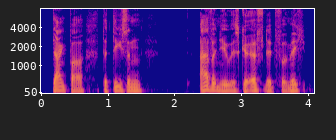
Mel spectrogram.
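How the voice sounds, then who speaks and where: In an English accent, a man with a fairly low pitch speaks at a fairly slow pace with fairly even intonation, in a dry, close sound with no echo on a very clean recording with a silent background. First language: English (speaking German). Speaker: singer and entertainer. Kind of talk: interview. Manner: halting, mixing English and German.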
